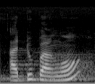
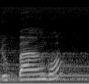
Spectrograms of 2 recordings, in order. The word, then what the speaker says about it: Adubango: I do Bangor I hope that from the last time I was here some of you that didn't know how to pronounce my name now no I hope you yes you're not saying that you Bongo but like I usually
